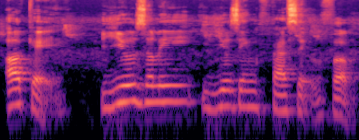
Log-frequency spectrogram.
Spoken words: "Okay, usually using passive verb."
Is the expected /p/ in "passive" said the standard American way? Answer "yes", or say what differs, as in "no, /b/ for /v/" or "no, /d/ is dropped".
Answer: no, /f/ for /p/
